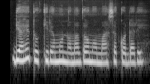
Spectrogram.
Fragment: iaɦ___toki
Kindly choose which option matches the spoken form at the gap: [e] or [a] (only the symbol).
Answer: e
